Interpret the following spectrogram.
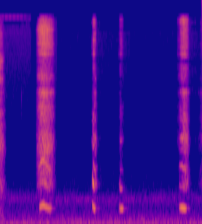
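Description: A woman gasping in shock, four short breathy catches of breath spread over a few seconds, over a low steady background hum.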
